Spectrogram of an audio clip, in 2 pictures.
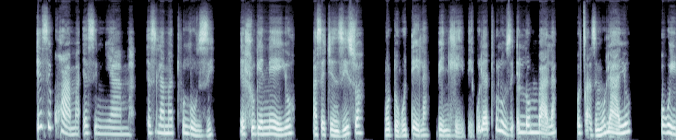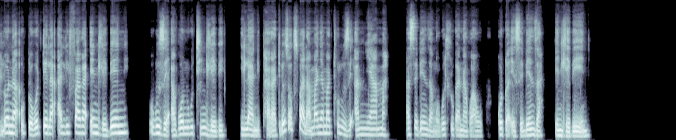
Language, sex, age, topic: North Ndebele, female, 25-35, health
